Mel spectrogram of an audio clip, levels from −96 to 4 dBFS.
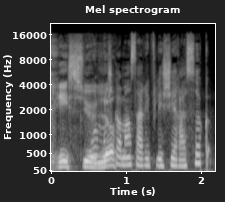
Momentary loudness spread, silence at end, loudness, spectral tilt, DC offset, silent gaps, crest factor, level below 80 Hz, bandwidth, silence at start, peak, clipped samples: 6 LU; 0.05 s; -21 LUFS; -4.5 dB/octave; under 0.1%; none; 14 dB; -54 dBFS; 17 kHz; 0 s; -6 dBFS; under 0.1%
